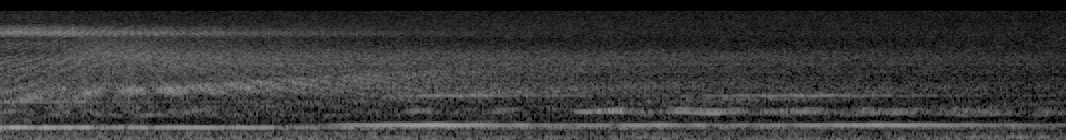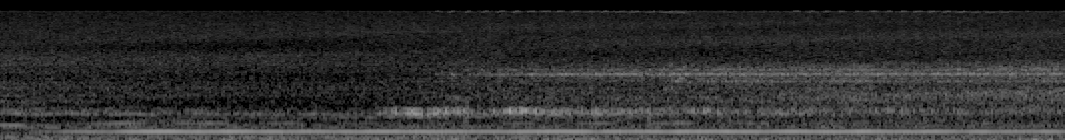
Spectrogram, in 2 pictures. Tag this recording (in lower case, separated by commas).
music, ambient music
